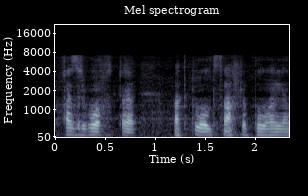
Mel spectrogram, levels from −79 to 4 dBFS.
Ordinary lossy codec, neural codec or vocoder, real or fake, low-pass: AAC, 48 kbps; codec, 24 kHz, 1 kbps, SNAC; fake; 7.2 kHz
